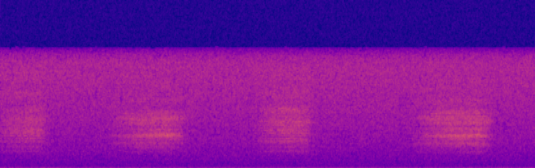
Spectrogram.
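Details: Nestling barn owls in Cabañeros National Park show rejection of a visiting owl that landed on their nest box in the adults' absence. A series of four snoring, breathy hisses at irregular gaps, set against a constant low-pitched hum.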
